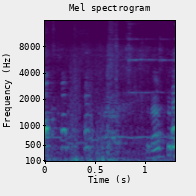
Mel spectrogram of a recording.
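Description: Free-range village hens roosting up in a tree give a few soft, close clucks in a short burst, with faint rustling around them.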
